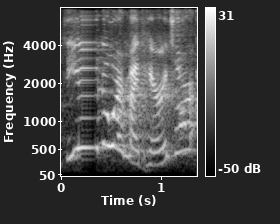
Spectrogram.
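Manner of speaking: put-on high, pleading kid voice asking a stranger; boy in a store asks where his parents are, high and whiny; lost little kid. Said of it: "he looked like".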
